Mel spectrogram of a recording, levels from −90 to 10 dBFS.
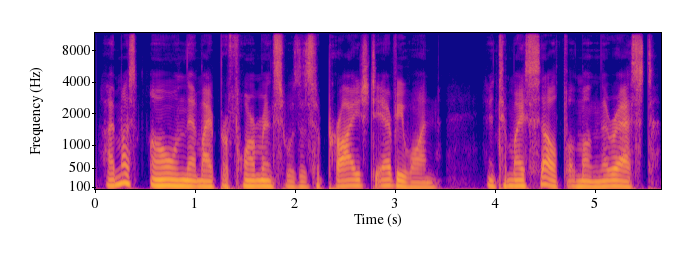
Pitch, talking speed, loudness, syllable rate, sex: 120 Hz, 170 wpm, -16 LUFS, 5.6 syllables/s, male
